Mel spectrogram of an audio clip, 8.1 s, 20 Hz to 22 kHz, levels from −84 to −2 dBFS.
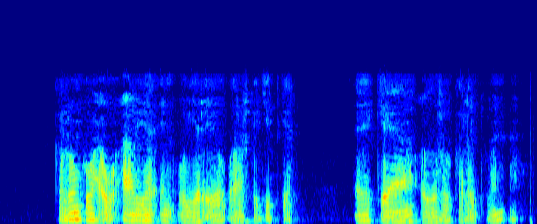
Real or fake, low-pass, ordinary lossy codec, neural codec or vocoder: real; 7.2 kHz; AAC, 24 kbps; none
